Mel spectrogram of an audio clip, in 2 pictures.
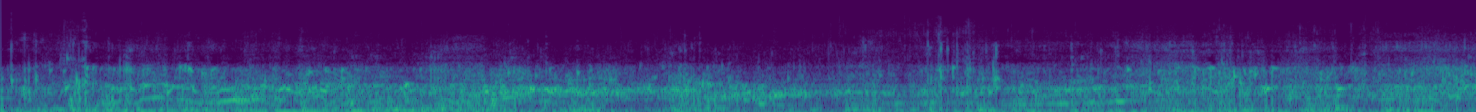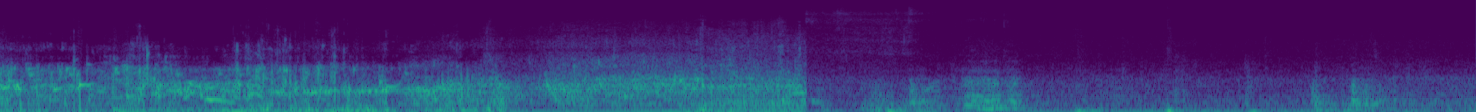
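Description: Muffled, dense water noise heard through a submerged action camera, with wavering tones running through it. It stops abruptly about eleven seconds in and gives way to quieter open-air sound with a few knocks.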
